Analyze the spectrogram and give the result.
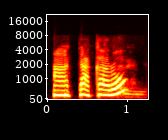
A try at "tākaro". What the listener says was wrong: Very close. We have that longer A sound. Long A. So we hold up your chin and stroke your neck to be a light and lovely swan on the A. Tākaro. Yes, tākaro.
